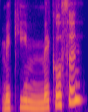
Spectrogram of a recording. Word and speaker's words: Mickey Mickelson: And I have to tell you, your publicist, I hope I'm going to say his name right, Mickey Mickelson? That's correct. With Creative Edge Services.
